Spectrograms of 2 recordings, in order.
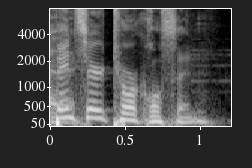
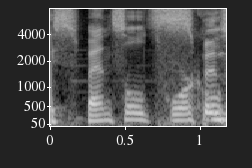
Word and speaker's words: Spencer Torkelson: Spencer Torkelson. – You did it. – That's the first time I've ever heard you say it right. Usually you say Spencer Torkelson.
